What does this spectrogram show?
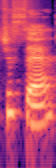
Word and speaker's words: Jeseth: again my name is jth which I like to say rhymes with McBeth um originally originally from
